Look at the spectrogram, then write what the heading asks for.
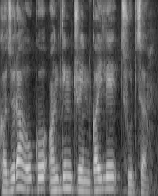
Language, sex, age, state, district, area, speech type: Nepali, male, 18-30, West Bengal, Darjeeling, rural, read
